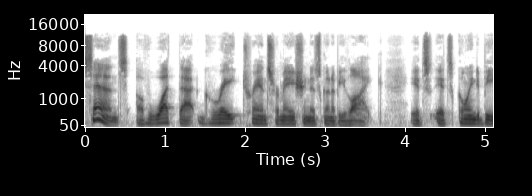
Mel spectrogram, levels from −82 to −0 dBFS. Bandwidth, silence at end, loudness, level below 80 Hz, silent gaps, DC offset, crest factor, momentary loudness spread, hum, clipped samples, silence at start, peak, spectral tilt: 12.5 kHz; 0 s; -23 LUFS; -44 dBFS; none; under 0.1%; 18 dB; 7 LU; none; under 0.1%; 0 s; -4 dBFS; -4.5 dB/octave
